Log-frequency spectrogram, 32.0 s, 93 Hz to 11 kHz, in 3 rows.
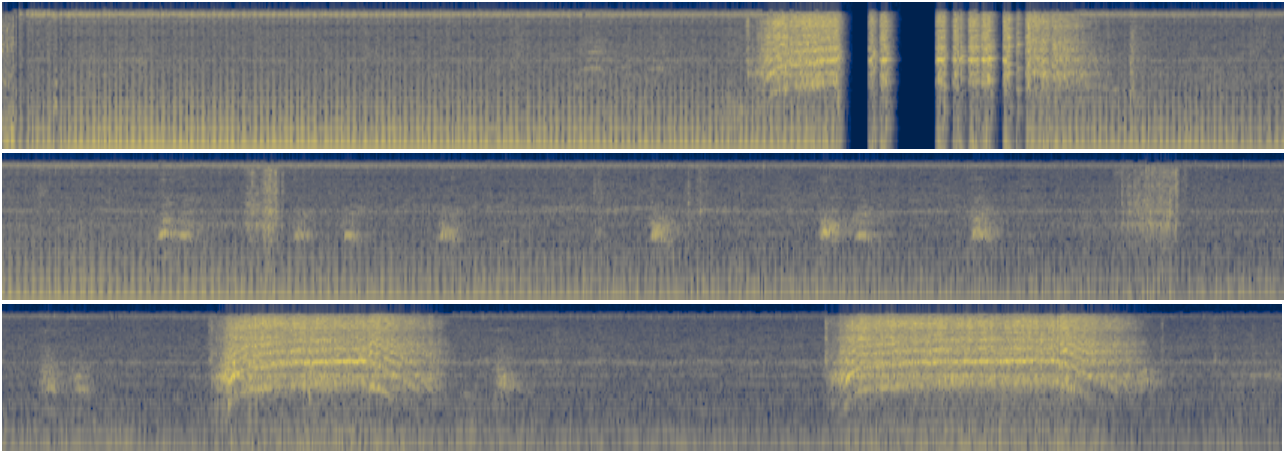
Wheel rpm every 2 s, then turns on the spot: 0, 0, 0, 50, 30, 0, 0, 0, 0, 0, 0, 110, 40, 10, 170, 30.
none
